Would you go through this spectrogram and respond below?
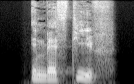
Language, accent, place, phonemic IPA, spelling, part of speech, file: German, Germany, Berlin, /ɪnvɛsˈtiːf/, investiv, adjective, De-investiv.ogg
- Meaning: investive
